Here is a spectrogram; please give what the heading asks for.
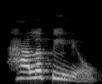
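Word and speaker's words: jalapeño: It's not jalapeno. Jalapeno. Jalapeno. ये होते हैं हॉट ग्रीन चिली पेपर्स, जो कि मुझे बिल्कुल पसंद नहीं है, वेरी चिली, बट इन्हें हम बोलते हैं jalapeno.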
